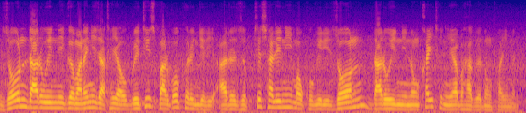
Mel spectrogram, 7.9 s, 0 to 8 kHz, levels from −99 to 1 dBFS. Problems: low volume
